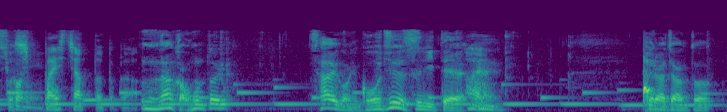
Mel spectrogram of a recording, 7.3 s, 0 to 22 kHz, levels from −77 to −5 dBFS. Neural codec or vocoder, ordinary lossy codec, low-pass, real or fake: none; none; 7.2 kHz; real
